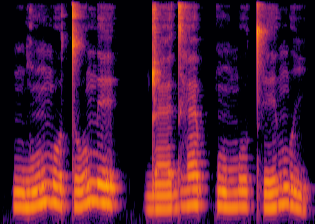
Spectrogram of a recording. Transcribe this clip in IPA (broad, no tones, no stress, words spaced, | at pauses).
ŋɡũmo ton̪e | ɖædʱæpːũmo t̪ʰeŋʷi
